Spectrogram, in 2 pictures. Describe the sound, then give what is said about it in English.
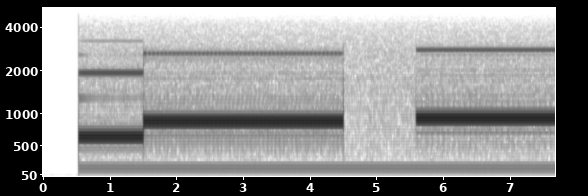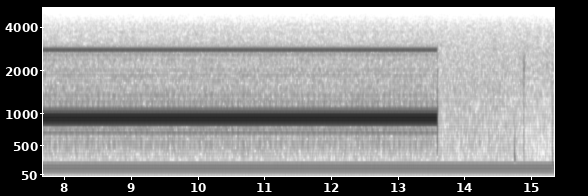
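A two-tone fire department pager test alert: a short high tone steps to a lower one, then after a brief gap a long steady tone holds for about eight seconds, loud and electronic over a constant low hum. “Please disregard the tones and reset your pagers on the test.”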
